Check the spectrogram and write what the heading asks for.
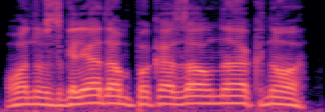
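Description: A man with a mid-range voice narrates a literary audiobook in a steady, even storytelling manner at a moderate pace. The recording is dry, with clean studio sound.

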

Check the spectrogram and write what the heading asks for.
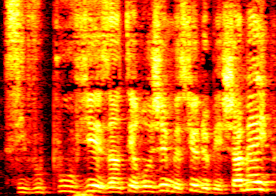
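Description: A woman's voice: mid-range voice, animated, moderate pace, close to an everyday voice. A woman playing a terrified pleading nobleman. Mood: desperate.

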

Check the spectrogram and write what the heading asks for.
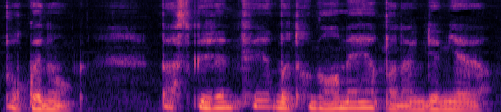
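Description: A man's voice: mid-range voice, expressive, normal speed, mellow, breathy edge. A man reading an audiobook, voicing a playful, teasing young male writer.

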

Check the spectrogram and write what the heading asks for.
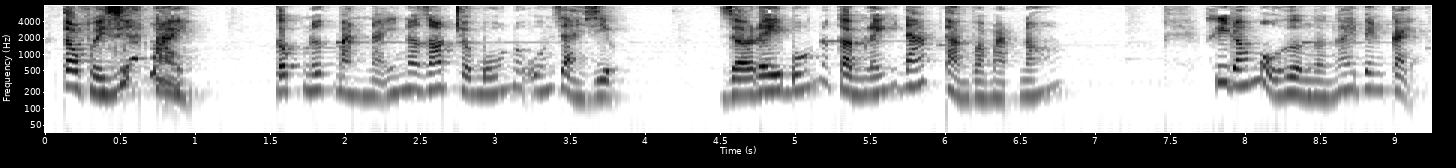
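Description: Woman narrating a dramatic audio story. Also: medium pitch. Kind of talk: scripted narration.

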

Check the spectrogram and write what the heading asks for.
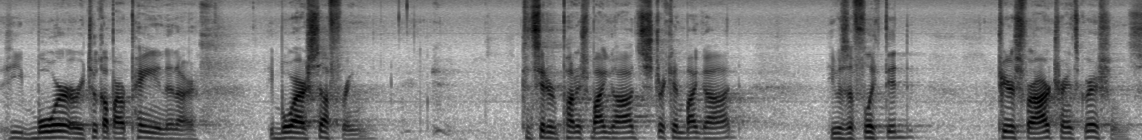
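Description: A man preaching a sermon with passion, swinging from loud emphasis to quiet, intense moments. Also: fairly high pitch, fairly even intonation, moderate pace, big-room sound. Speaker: pastor.

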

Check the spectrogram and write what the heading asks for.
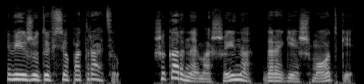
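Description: A woman's voice: medium pitch, expressive, moderate pace, no room sound, clean studio sound, far from the mic, natural voice. A woman voicing a powerful man who speaks dryly, with sarcasm and curt commands. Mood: cold sarcastic.

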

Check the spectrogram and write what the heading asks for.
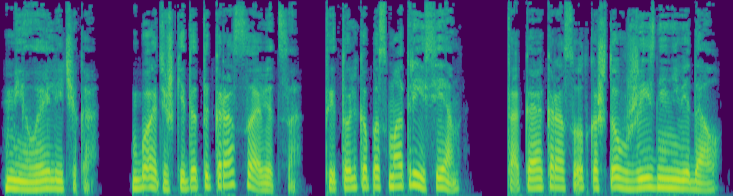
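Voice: mid-range voice, moderate pace, darkish tone, dry recording, studio quality, close to an everyday voice. A reader voicing a sly, leering male outlaw crony in an audiobook, in a mocking tone. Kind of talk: audiobook reading.

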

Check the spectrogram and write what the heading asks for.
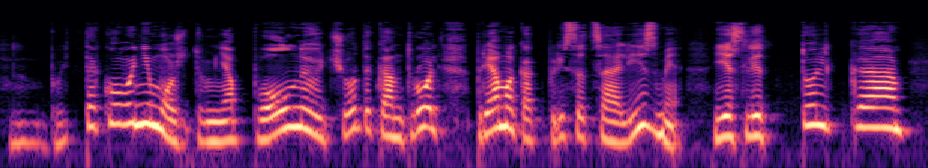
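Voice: mid-range voice, expressive, moderate pace, no echo, natural voice. A narrator voicing an irritable male head waiter who talks indignantly and scolds, read in an audiobook. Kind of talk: audiobook character reading.

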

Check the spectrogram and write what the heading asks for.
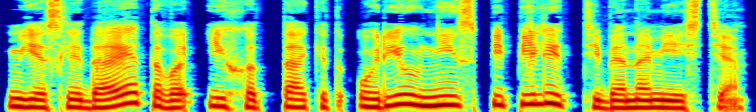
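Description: An arrogant healer, a man who presses and threatens, snapping out curt commands in a dark, dry low voice, as a woman reads him out. He sounds imperious and spiteful throughout this storybook scene. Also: brisk, no echo, natural voice. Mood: haughty, pressing.

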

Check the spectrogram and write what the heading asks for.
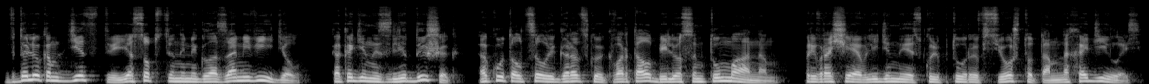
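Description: A man voicing an old Norwegian mage, courteous and menacing, who speaks in a measured, formal, lecturing way. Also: mid-range voice, animated, warm tone, pitched above the performer's own voice, lightly acted.

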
